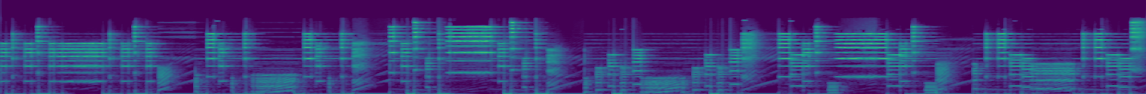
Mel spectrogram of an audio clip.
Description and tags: A sample of some kind (cannot recall) run through the DFX scrubby and DFX buffer override plugins
melody, glitch, dfx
